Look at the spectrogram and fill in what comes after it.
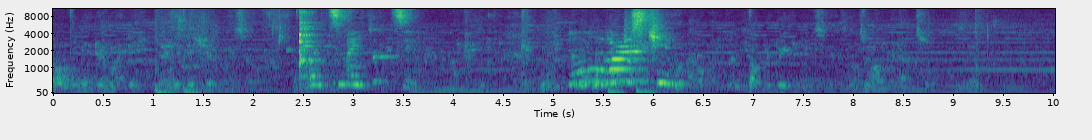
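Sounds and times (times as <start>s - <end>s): dishes and cutlery clattering: 2.2s - 3.4s.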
